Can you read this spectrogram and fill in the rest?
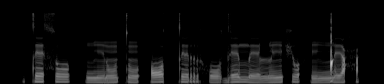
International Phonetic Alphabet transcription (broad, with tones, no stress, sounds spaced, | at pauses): t e˧ s ʊ˧ | ŋ ĩ˩ ɾ õ˨˥ t õ˩ h ɔ˨˥ tː ɪ˨˥ r x o˩ d e˧ m e˩ lː ĩ˨˥ ʃ ʊ˧ h ĩ˩ ŋ͡ǃ e˧ ħ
